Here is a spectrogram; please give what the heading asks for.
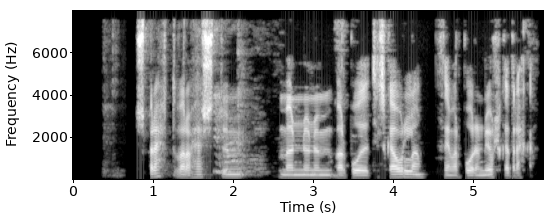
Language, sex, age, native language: Icelandic, male, 30-39, Icelandic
